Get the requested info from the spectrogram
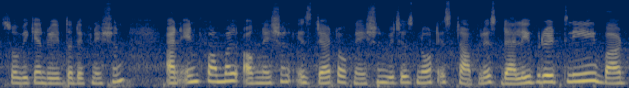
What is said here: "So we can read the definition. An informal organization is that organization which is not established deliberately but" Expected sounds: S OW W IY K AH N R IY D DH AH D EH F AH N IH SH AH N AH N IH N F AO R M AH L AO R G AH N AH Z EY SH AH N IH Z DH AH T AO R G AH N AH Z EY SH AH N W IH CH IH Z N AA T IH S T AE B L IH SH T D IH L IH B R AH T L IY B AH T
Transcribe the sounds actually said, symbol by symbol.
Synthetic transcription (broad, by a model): S OW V IY K AH N R IY D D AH D EH F AH N IH SH AH N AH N IH N F AO R M AH L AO G N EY SH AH N IH Z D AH T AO G N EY SH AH N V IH CH IH Z N AA T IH S T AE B L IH S T D IH L IH B R AH T L IY B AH T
